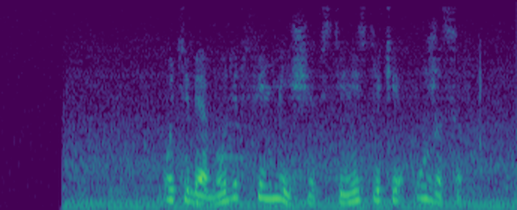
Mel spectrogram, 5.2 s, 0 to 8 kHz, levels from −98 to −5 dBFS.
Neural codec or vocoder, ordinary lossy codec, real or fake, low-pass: none; MP3, 64 kbps; real; 7.2 kHz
